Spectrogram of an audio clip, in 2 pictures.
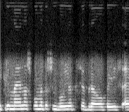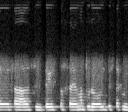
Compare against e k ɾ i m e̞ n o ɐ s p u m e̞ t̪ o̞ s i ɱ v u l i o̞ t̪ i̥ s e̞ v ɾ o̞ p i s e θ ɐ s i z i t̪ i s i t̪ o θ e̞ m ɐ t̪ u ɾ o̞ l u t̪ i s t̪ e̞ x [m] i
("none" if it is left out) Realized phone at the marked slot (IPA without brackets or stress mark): n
